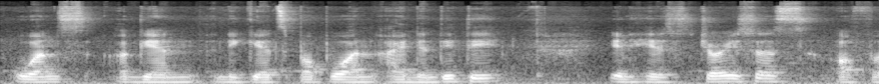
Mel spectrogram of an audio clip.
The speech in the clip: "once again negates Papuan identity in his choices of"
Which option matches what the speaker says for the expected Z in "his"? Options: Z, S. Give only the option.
S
